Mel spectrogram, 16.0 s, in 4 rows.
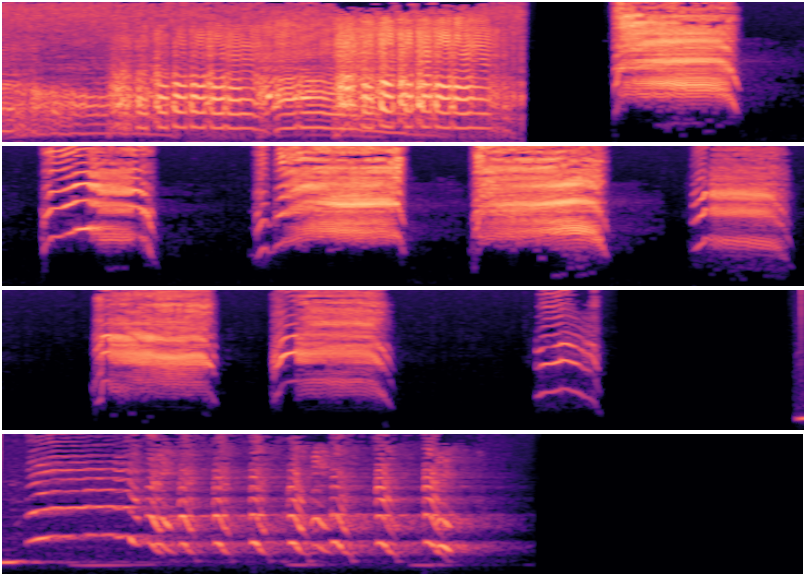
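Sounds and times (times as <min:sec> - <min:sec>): monkey screaming: 0:00.0 - 0:10.0, 0:10.7 - 0:11.0.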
